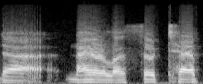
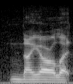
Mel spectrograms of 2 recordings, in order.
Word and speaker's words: Nyarlathotep: I usually say Nyarl at Hotep, because that's the closest to the Greek transliteration of Egyptian that we currently use.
